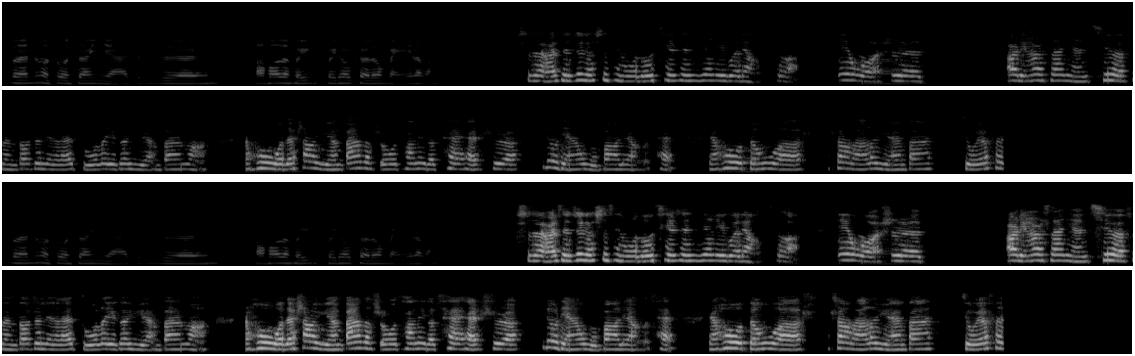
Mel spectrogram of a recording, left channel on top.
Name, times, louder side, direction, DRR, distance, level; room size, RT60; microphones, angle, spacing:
voice 1, 0.0-4.4 8.6-9.2 13.7-14.3 18.4-18.9, left 3 dB, 55° left, 7.0 m, -59 dB
voice 2, 5.2-8.0 8.4-9.2 10.0-13.4 13.7-18.0 18.4-20.6 20.9-21.3, right 7 dB, 75° right, 0.5 m, -31 dB
head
